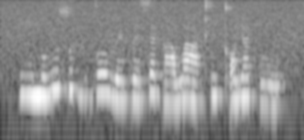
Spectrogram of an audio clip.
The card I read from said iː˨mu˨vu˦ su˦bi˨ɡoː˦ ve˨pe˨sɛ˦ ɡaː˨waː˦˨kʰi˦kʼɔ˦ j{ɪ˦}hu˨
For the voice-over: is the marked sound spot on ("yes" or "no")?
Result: no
